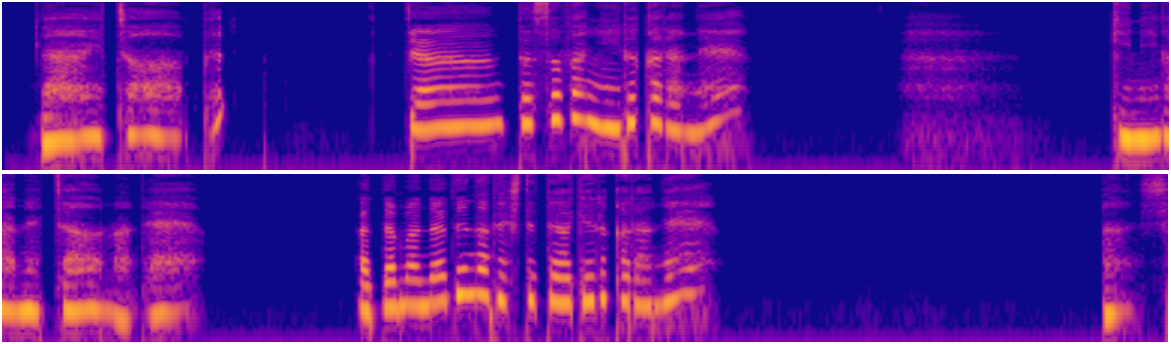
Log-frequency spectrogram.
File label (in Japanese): sasayaki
